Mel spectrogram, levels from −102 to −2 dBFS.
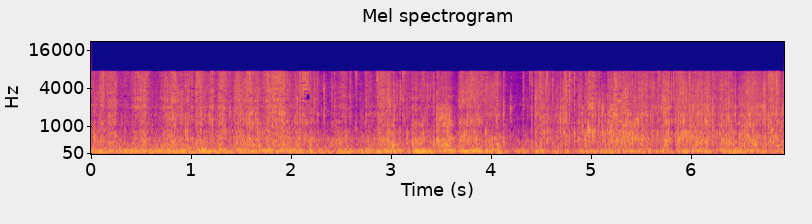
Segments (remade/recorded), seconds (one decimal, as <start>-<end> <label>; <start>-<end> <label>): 0.0-2.9 recorded; 2.9-4.5 remade; 4.5-5.4 recorded; 5.4-6.9 remade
